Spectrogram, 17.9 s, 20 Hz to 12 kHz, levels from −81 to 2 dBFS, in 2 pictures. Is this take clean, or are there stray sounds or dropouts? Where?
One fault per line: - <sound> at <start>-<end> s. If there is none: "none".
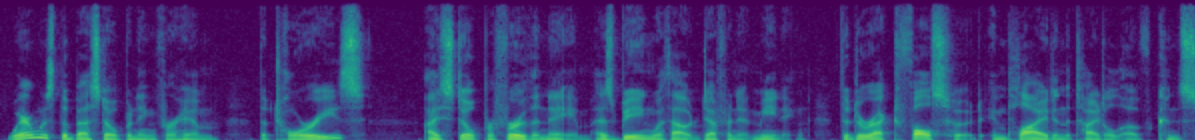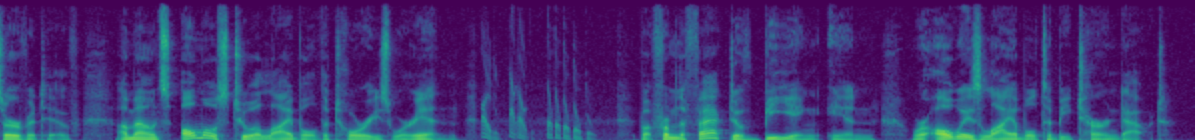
- chirp at 12.6-13.5 s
